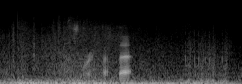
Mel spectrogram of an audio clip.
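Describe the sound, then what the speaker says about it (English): A torpedo strikes a warship in the naval battle game Ultimate Admiral Dreadnoughts, producing a low, rolling explosion rumble that fills the clip while a voice briefly sounds over it. "Ooh, torpedo hit."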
